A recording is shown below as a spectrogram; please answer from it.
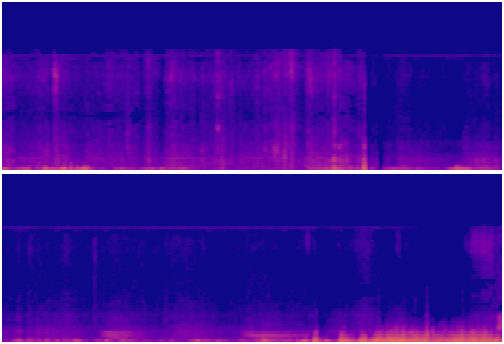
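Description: Climbers' boots crunching through snow in a steady walking rhythm, with a louder rushing noise near the end.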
